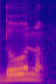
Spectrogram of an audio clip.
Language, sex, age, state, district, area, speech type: Marathi, male, 45-60, Maharashtra, Akola, rural, read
